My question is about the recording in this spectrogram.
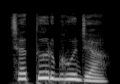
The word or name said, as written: ಚತುರ್ಭುಜ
